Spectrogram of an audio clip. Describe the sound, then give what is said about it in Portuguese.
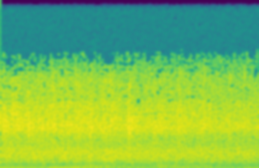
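An audience applauds the Lord in a dense, steady wash of clapping that holds at an even loudness for a few seconds, with no voices audible over it. “Aí você pode aplaudir o Senhor por isso, irmão?”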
